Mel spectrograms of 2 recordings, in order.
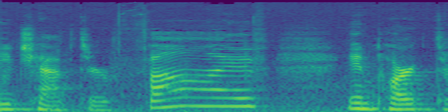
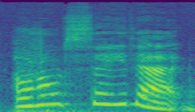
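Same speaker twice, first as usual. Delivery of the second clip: high, louder desperate plea; desperate cry; 12 semitones higher, 5 dB louder than usual. A narrator's reading. Ben protests at being sent home, desperately. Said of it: "Ben cried desperately".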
